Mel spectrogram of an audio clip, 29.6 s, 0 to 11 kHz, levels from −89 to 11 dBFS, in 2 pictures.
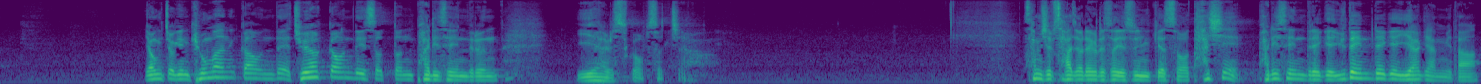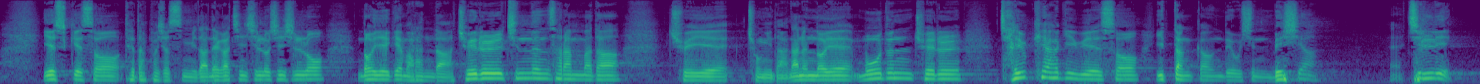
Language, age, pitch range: Korean, 40-59, 110-150 Hz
